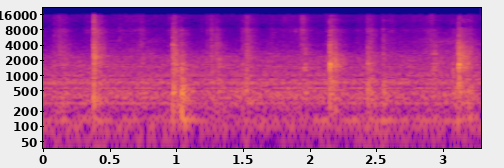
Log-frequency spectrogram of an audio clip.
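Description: Soft, crisp tarot card shuffling with sharp riffles and taps at irregular intervals, close by and quiet, with no talking.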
